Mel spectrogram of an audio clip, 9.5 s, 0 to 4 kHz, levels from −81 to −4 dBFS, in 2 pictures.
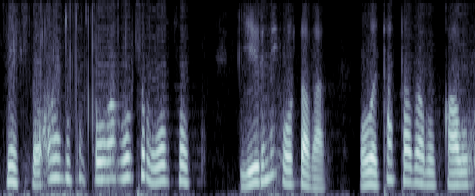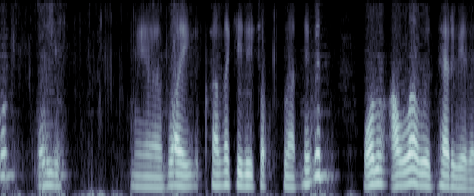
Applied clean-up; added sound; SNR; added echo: neural separator model SepFormer WHAMR!.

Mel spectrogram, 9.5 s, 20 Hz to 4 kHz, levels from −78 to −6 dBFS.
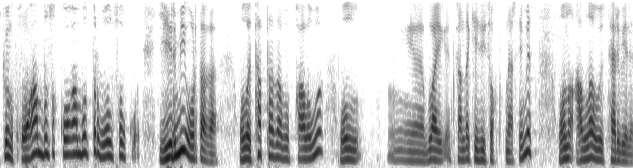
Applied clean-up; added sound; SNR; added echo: none; none; none; none.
